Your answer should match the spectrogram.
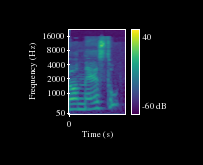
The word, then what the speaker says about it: honest: Dizer um homem honesto, an honest man. Estão vendo? Então, se o H pronunciar honest, você coloca outra no lugar de a house, que é a.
